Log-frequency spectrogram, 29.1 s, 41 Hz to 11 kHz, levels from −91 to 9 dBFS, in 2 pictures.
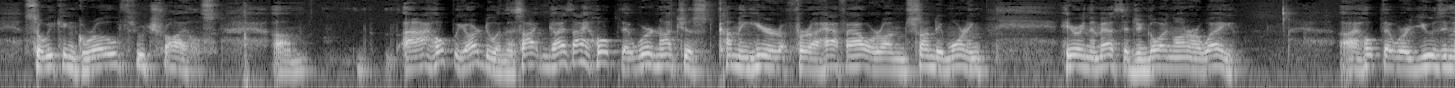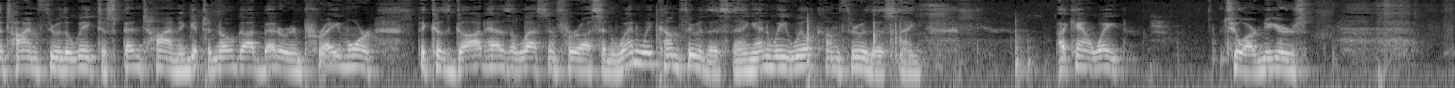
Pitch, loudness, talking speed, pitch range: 145 Hz, -17 LUFS, 180 wpm, 125-160 Hz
